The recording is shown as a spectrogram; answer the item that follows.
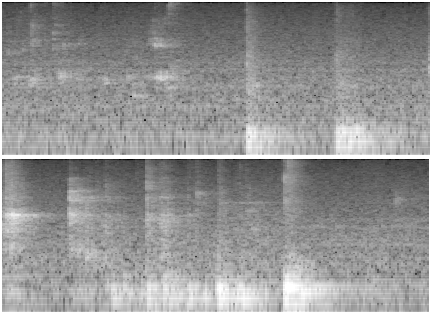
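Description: Quiet handling sounds of a small drink bottle and a ceramic mug as iced coffee is poured into the mug and the bottle is set down on the table: a few faint ticks, then a string of short knocks and clinks from about two seconds in.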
